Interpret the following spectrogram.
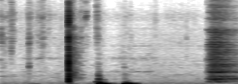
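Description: A deck of tarot cards handled on a cloth-covered table after shuffling. One sharp click comes well before the middle, then two soft, dull thuds follow as the deck is tapped and squared against the table.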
